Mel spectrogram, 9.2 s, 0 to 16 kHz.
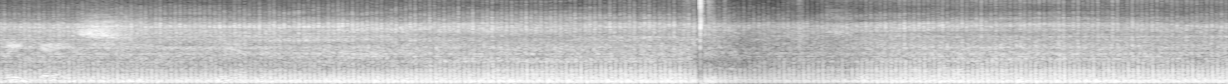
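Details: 1989 Honda Civic petrol engine idling with a raspy, uneven puffing drone from a leak at the center exhaust pipe: exhaust leak.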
